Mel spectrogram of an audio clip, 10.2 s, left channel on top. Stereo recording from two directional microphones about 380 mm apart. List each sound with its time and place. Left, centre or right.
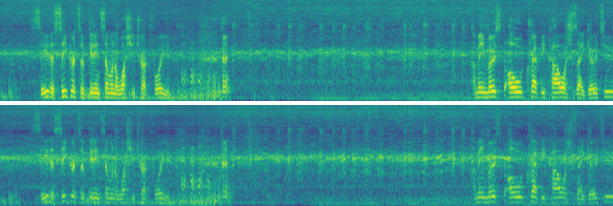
0.6 s speech: centre
7.9 s speech: centre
